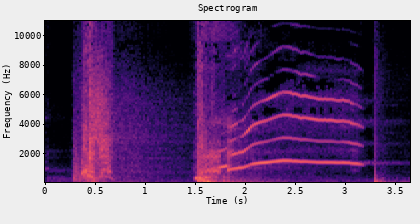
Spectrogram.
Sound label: scream; Love is war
